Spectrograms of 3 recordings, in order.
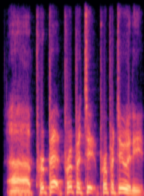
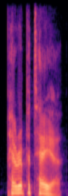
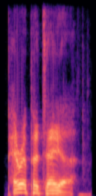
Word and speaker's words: Peripeteia: Perpetuity. Nope, I said that wrong. Peripeteia. Peripeteia. I think I called it Perpetupia.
